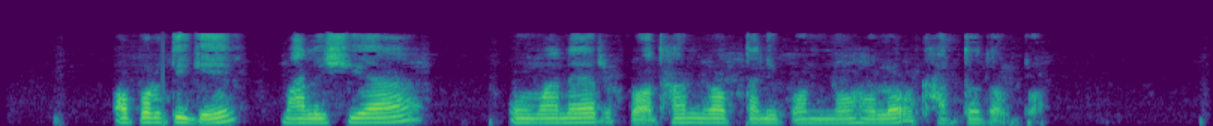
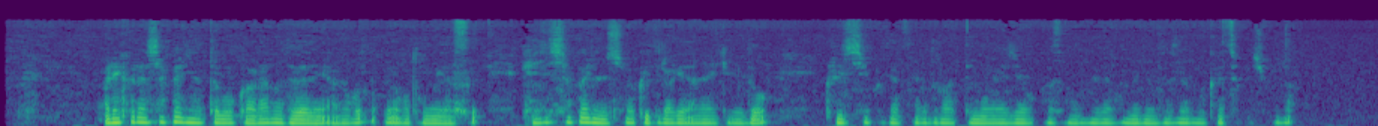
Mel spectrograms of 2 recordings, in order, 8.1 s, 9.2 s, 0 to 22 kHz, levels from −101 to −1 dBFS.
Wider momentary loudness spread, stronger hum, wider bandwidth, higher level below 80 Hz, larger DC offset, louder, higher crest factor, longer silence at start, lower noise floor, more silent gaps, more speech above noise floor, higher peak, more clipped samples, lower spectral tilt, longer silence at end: about the same, 12 LU vs 10 LU; neither; second, 7.6 kHz vs 11.5 kHz; second, -66 dBFS vs -60 dBFS; neither; first, -28 LUFS vs -32 LUFS; about the same, 20 dB vs 18 dB; first, 0.75 s vs 0.15 s; first, -86 dBFS vs -58 dBFS; neither; first, 59 dB vs 27 dB; first, -8 dBFS vs -12 dBFS; neither; second, -5.5 dB/octave vs -7 dB/octave; first, 1.15 s vs 0.55 s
